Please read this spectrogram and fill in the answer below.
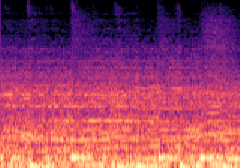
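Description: Rock band playing live and loud: electric guitars, bass, keyboard and drum kit over a steady beat.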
